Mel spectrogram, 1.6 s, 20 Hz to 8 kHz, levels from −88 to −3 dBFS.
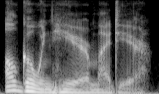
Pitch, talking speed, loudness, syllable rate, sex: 95 Hz, 225 wpm, -18 LUFS, 4.9 syllables/s, male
